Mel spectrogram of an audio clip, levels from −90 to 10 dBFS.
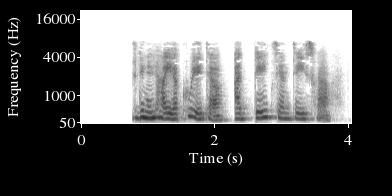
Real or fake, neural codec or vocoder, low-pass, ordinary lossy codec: fake; codec, 44.1 kHz, 1.7 kbps, Pupu-Codec; 7.2 kHz; MP3, 32 kbps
